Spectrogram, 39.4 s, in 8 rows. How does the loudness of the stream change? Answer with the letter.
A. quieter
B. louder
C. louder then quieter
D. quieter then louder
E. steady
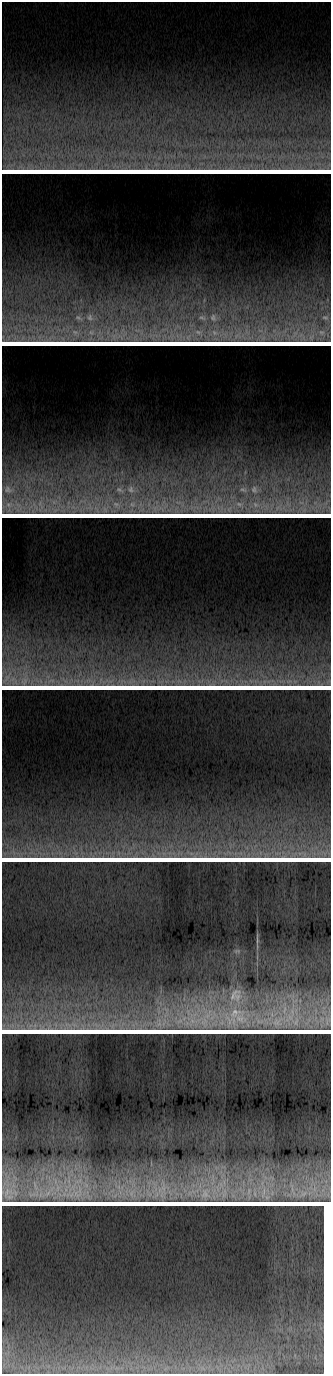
B.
